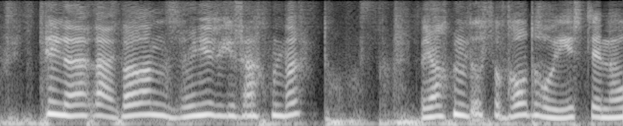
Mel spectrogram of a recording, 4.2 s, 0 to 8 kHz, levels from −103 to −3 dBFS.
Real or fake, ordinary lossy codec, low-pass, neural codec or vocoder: fake; none; none; codec, 16 kHz, 1 kbps, FunCodec, trained on Chinese and English, 50 frames a second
